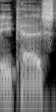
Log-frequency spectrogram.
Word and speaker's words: Akash: Yeah, I used to pronounce it Akash too. Yeah, until I was corrected a few times. But yeah, it's Akash.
